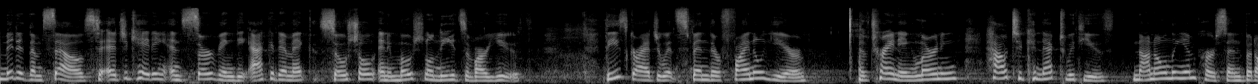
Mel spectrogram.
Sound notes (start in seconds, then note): none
